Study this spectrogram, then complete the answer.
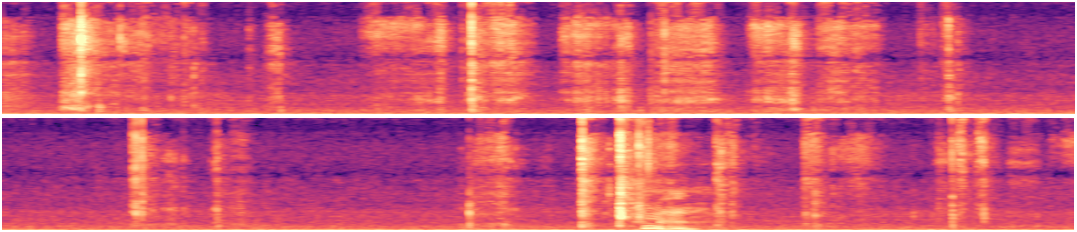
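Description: Scissors snip paper for a handmade shaker card in a series of quiet, irregular cuts up close, with a brief spoken remark in between.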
